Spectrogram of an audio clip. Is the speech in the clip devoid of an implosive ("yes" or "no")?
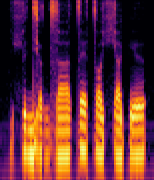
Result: yes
